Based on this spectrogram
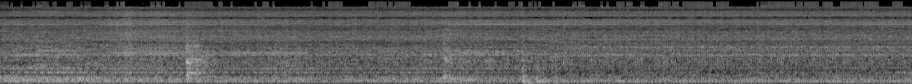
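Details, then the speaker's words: Bosch WFF1401 washing machine after replacing motor bearings and brushes, on fast spin: loud gritty rushing roar with no clean hum; spin still sounds rough, unclear whether better than before. "So I would say that sounded pretty rough. Whether it sounds better than before, I won't know until I get in to edit the video and I can compare, and I'll put it here maybe."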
